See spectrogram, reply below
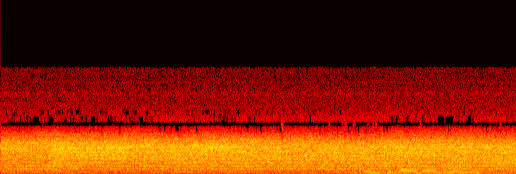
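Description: Steady, even high hiss of steam building pressure with a faint change starting in the engine; normal warm-up, nothing wrong.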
